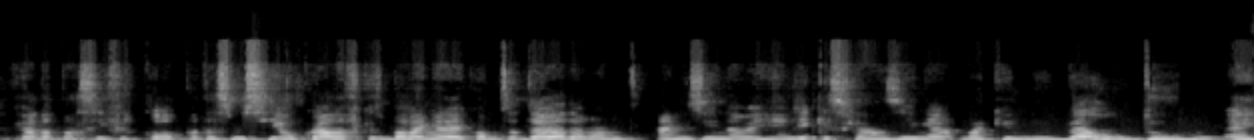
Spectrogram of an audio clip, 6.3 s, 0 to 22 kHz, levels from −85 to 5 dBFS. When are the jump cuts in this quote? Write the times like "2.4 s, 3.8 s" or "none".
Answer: none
